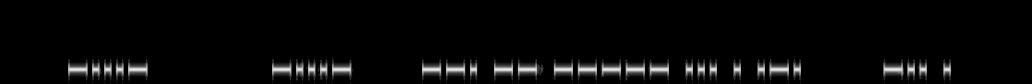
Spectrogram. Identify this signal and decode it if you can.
Morse code, heard as a keyed tone, about 20 wpm, 700 Hz. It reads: <BT> <BT> GM0SER DE
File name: UK MASTER QSOs TRAINING/20WPM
